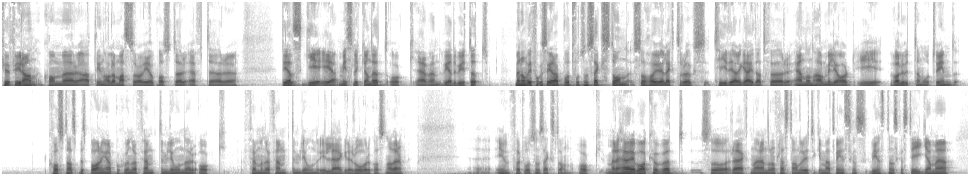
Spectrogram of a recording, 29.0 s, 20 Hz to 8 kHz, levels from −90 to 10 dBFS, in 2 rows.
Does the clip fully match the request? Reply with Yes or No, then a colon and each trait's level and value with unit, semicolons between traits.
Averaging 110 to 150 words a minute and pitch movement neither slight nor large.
Yes: average, 135 wpm; average, 3.5 semitones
